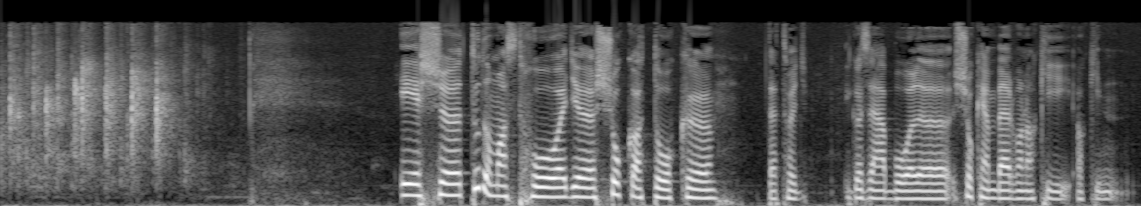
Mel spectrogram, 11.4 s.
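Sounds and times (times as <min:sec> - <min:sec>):
audience clapping: 0:00.0 - 0:02.6
speech: 0:04.0 - 0:11.3.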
